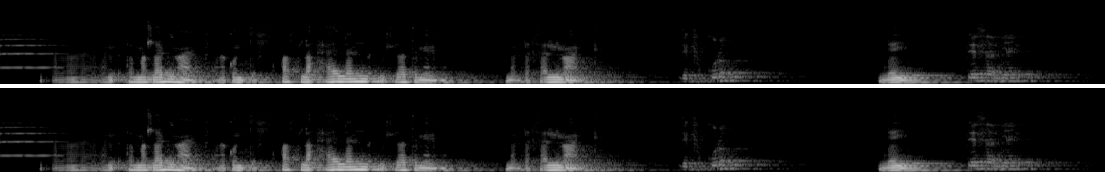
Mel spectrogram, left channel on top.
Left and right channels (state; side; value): identical; both; correlation 1.00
